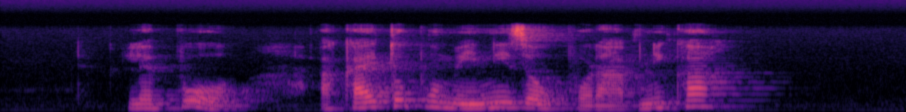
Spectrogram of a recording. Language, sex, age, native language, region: Slovenian, female, 30-49, Slovenian, Central Slovenia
